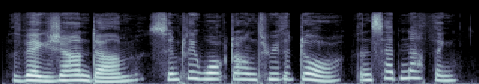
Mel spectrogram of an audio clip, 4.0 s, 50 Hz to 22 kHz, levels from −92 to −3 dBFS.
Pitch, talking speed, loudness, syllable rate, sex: 250 Hz, 180 wpm, -19 LUFS, 4.9 syllables/s, female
